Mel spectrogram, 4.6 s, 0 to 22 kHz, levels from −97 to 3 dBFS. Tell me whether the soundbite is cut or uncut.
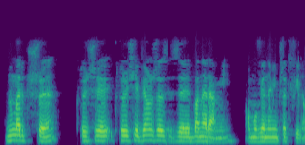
cut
